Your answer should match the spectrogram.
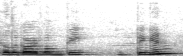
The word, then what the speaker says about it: Hildegard von Bingen: I'm listening to Canticles of Ecstasy, a CD of the music of Hildegard von Bingen, I believe is how it's pronounced.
